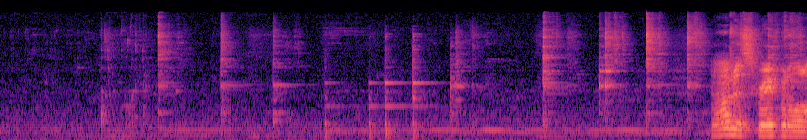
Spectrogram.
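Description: A metal spoon scrapes and taps against a metal pot.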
